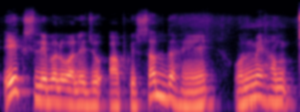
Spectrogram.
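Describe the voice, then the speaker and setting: Indian-accented man, grammar teacher, medium pitch, repeats himself, rhetorical questions, slow stretched-out examples. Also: a little mellow. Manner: keeps checking with listeners, repeats key words with rhetorical questions; explains slowly, stretching English example words. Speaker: English teacher. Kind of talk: classroom grammar lesson.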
